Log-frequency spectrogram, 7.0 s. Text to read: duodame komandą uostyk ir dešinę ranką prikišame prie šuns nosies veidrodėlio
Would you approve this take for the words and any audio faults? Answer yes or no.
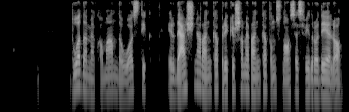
no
